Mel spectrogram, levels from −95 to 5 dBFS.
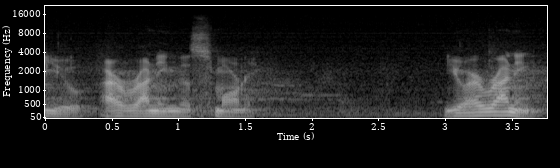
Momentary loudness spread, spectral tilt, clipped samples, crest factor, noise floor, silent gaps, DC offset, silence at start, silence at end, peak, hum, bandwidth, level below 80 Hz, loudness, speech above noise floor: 11 LU; -6 dB/octave; under 0.1%; 22 dB; -62 dBFS; none; under 0.1%; 0 s; 0 s; -14 dBFS; 60 Hz at -65 dBFS; 15.5 kHz; -62 dBFS; -34 LUFS; 30 dB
